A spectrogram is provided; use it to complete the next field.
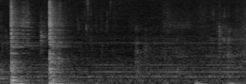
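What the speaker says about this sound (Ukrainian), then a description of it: "Малину я збила блендером, всипаю її в каструлю" Two sharp metallic clanks against a pot, followed by a soft, wet sloshing as thick blended raspberries are poured in for jam.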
